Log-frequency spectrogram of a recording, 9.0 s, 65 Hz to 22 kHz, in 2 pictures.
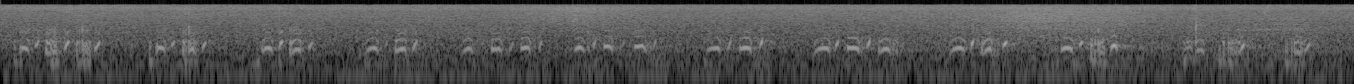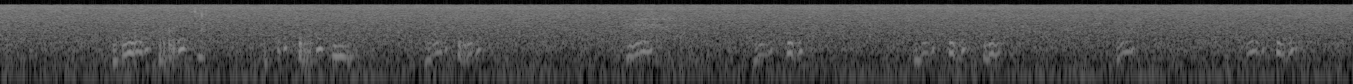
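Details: Pet female guinea pig Moru-chan, adopted aged one and a half in May 2019, makes rapid trains of short mid-pitched chut notes, close together and irregular, with a faint brushing noise midway, indoors without music.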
